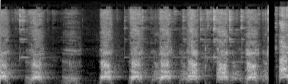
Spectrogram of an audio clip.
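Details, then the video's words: Deep, gruff barking from a Bhote Kukur guardian dog, about ten barks in a fairly steady rhythm of roughly two per second after a brief break. "Guardian Dog Barking Sound || Best Guardian Dog || BhoteKukur"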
